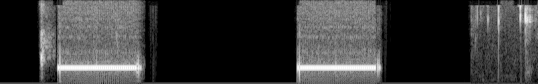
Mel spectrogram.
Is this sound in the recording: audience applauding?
no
